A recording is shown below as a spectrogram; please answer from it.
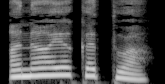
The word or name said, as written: ಅನಾಯಕತ್ವ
